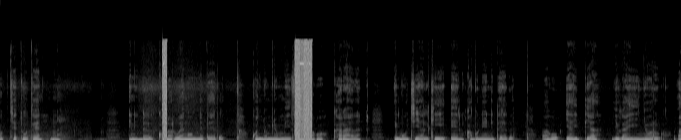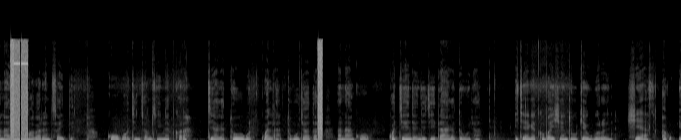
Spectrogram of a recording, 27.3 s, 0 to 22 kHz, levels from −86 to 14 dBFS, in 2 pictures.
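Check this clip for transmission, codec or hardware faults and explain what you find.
The clip has one fault, an uninitialised buffer, heard four times. Harsh bursts of loud digital noise cut through the speech at 3.24–3.33 s, 5.89–6.23 s, 13.82–14.17 s and 19.97–20.05 s. Each time, a buffer was played before any audio was written to it. Leftover memory came out as samples. The short bursts last about 85 ms, which fits a 4096-sample buffer. The longer ones last about 341 ms, pointing to a 16384-sample buffer.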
